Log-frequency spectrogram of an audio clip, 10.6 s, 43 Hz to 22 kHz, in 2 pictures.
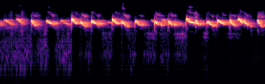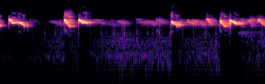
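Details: Singing caged Oriental white-eye (Mata Puteh), hobby bird recorded 11 September 2022 during wet, erratic weather; an almost continuous stream of sharp, high-pitched warbling chirps with only brief gaps and low background noise.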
